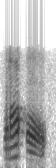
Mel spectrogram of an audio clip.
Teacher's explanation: So the middle of the word bottle for her was what's called a glottal stop. It's in the back of your throat, your glottis.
